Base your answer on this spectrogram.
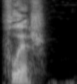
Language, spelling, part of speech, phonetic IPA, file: Russian, флеш, noun, [fɫɛʂ], Ru-флеш.ogg
- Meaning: flush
